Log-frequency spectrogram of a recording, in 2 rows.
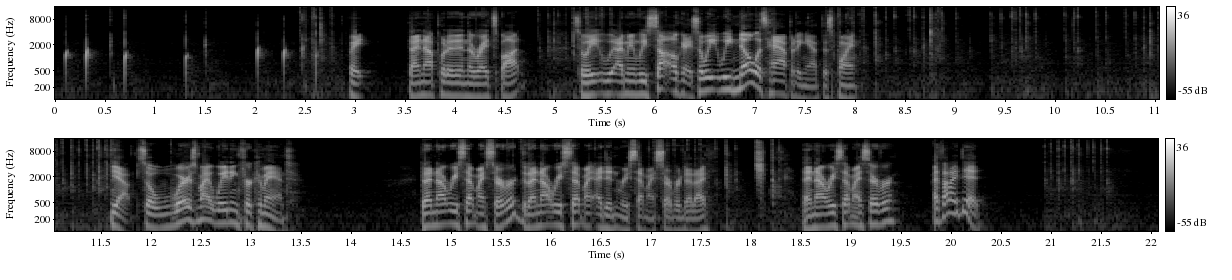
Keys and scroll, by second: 3.8-5.8 typing, 4.8 ctrl+w, 6.0 ctrl+n, 6.9 ctrl+t, 7.2 ctrl+s, 7.4-8.6 typing, 8.7 ctrl+u, 9.2 ctrl+u, 9.5 ctrl+u, 10.0-12.4 typing, 12.2 ctrl+a, 15.6 ctrl+a, 15.6 ctrl+u, 15.6 [, 15.9 ctrl+u, 16.7 shift+a, 16.9 ctrl+c, 17.1 ctrl+c, 17.3 ctrl+c, 18.0 Up, 18.0 Return, 21.1 ctrl+a, 21.1 ctrl+u, 21.1 [, 21.2 ctrl+u.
